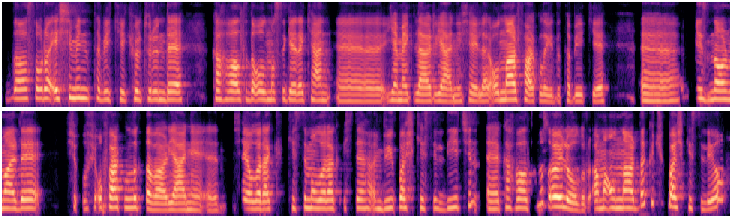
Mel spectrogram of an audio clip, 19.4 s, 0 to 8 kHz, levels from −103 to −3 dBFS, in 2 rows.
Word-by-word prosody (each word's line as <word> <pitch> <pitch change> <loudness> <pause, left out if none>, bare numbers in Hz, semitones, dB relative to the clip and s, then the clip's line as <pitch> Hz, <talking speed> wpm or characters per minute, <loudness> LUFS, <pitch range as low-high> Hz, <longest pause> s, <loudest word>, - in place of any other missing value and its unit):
daha 260 +1 0
sonra 265 0 +1
eşimin 275 +1 +1
tabii 240 -4 -6
ki 225 -4 -7
kültüründe 230 -1 -1 0.3
kahvaltıda 235 -1 +1
olması 230 +1 -3
gereken, 215 -2 -2
eee, - - -9 0.6
yemekler 205 -3 -1
yani 185 -1 -2
şeyler 195 -2 -3
onlar 225 +2 +6
farklıydı 185 -4 -2
tabii 190 -2 -6
ki. 190 +1 -3 0.5
Eee, 195 0 -2 0.2
biz 260 -5 -3
normalde 240 0 +3 0.3
şu 225 - -13
şu 255 +3 -7
o 265 - -1
farklılık 265 -1 +3
da 220 -2 +5
var 190 -1 +3
yani, 195 0 +1
eee, 185 -2 -7 0.3
şey 235 -2 +1
olarak, 220 0 +2 0.2
kesim 245 0 -4
olarak 235 0 +2
işte 240 +1 -4
hani 230 -1 -5
büyükbaş 255 +2 -1
kesildiği 245 -1 -6
için, 330 - -9
eee, 220 0 -1
kahvaltımız 255 +7 -2
öyle 280 -2 +9
olur 195 -4 -2
ama 235 +2 +1
onlar 250 -1 +3
da 320 - +2
küçükbaş 300 -7 0
kesiliyor. 230 -4 -2
235 Hz, 140 wpm, -20 LUFS, 210-255 Hz, 0.6 s, öyle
